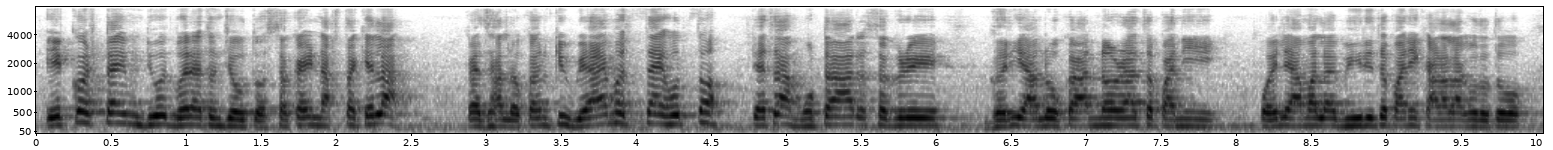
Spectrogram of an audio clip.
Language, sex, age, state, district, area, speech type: Marathi, male, 30-45, Maharashtra, Wardha, urban, spontaneous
